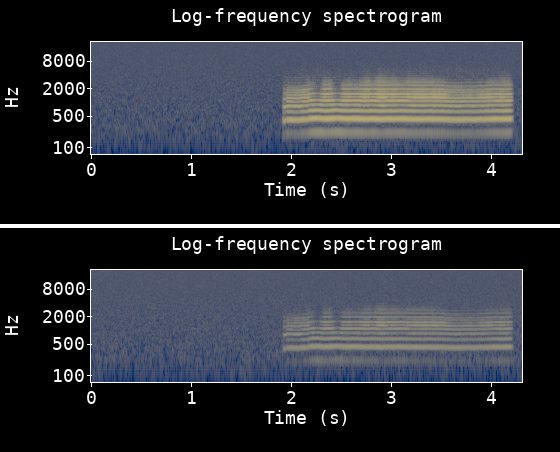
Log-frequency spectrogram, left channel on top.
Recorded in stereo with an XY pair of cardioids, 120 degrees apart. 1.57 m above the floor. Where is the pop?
I don't hear a pop.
